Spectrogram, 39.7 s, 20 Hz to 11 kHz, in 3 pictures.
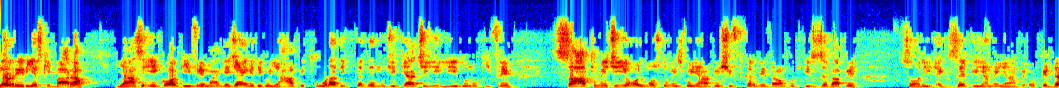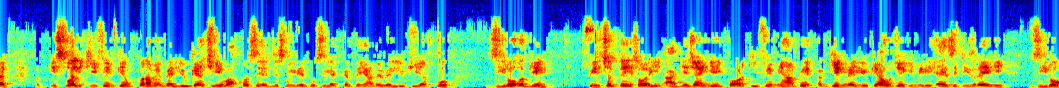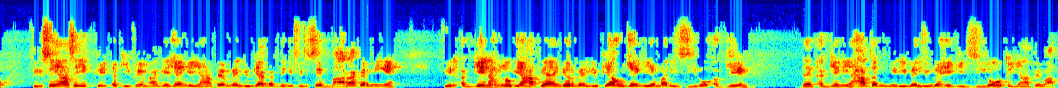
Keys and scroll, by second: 1.9 k, 18.7 0, 20.7 j, 21.8 k, 27.5 k, 29.9-30.8 typing, 34.9 0.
